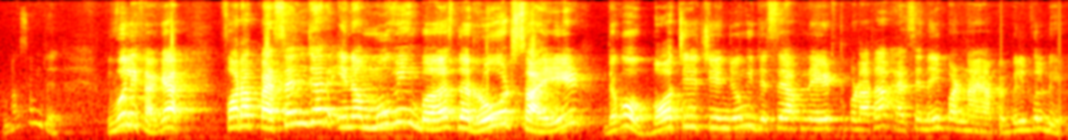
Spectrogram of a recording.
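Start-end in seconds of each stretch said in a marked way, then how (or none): 1.7-4.3 reading the NCERT line aloud word by word; drawn-out dictation to the class; slow textbook reading. Shown as a demonstration. Teacher reading the textbook line slowly to students.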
